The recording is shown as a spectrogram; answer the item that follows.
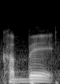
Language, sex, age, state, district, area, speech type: Punjabi, male, 30-45, Punjab, Bathinda, urban, read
